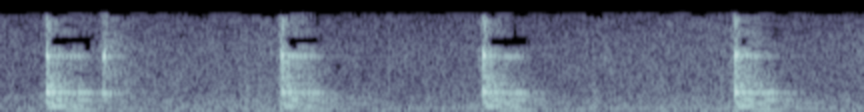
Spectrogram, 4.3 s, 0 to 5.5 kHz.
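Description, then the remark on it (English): A plucked telegraph spring twangs four times at uneven intervals, the sound with overtones Alexander Graham Bell heard on June 2nd, 1875; each pluck a bright metallic onset ringing with stacked overtones that fade quickly, with a faint extra tick between the last two. “The moment Bell heard the overtones of that spring, he knew he had solved the problem of talking by telegraph.”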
